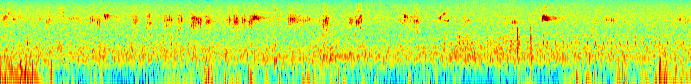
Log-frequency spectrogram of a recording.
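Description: Faint open-country ambience: small birds chirping in short, scattered high calls over a low rumbling noise.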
